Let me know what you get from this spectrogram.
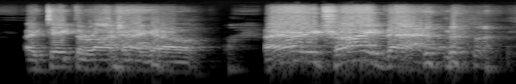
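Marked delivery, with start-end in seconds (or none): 2.0-3.7 very high, loud, all-out yell. Playing a character shouting back through a portal: shouting really loud. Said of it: "Really loud".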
